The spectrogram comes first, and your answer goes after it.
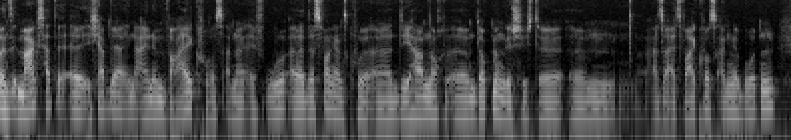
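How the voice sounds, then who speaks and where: A man with a normal speaking voice and fairly low pitch speaks at a moderate pace with ordinary pitch variation. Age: 20s. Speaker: economist and party activist. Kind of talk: casual interview conversation.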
